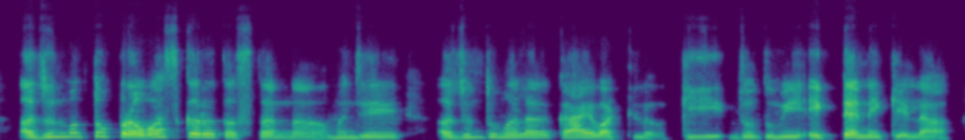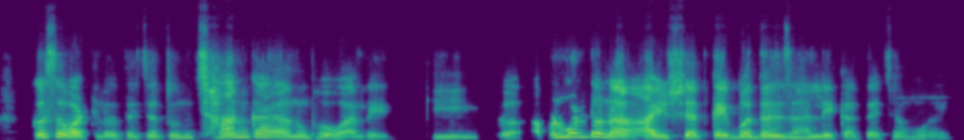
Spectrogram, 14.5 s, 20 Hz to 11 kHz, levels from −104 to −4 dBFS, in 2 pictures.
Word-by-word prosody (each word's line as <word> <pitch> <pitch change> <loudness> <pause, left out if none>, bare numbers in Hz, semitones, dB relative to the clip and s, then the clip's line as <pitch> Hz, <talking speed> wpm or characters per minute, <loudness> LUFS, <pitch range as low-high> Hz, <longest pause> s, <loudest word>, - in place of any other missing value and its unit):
अजून 245 +7 +2
मग 300 0 +2
तो 315 - +4
प्रवास 270 +1 +5
करत 255 -5 +2
असताना 170 -4 -5 0.2
म्हणजे 195 0 -4 0.4
अजून 230 +5 -3
तुम्हाला 240 -1 0
काय 205 -3 +3
वाटलं? 150 -3 -4 0.2
की 195 -3 -6
जो 190 0 -5
तुम्ही 195 0 -2
एकट्याने 210 -1 +3
केला, 150 -1 -5 0.4
कसं 250 +1 +4
वाटलं? 160 -4 0
त्याच्यातून 200 +4 -5
छान 235 +4 +2
काय 255 -3 +3
अनुभव 180 -2 -5
आले, - - -10 0.4
की 185 +8 -9 0.2
अ, - - -5
आपण 265 +8 -2
म्हणतो 295 +1 +6
ना, 215 -7 +4 0.2
आयुष्यात 205 +4 +2
काही 220 - +6
बदल 205 0 +3
झाले 185 -2 -3
का 165 - -6
त्याच्यामुळे? 160 +2 -12
200 Hz, 140 wpm, -22 LUFS, 185-235 Hz, 0.4 s, म्हणतो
